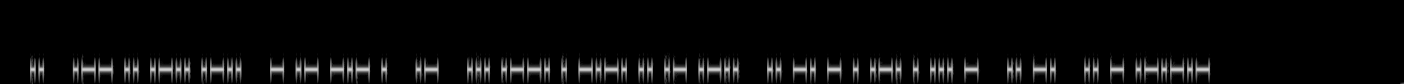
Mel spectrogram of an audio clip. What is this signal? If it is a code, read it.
Morse code, heard as a keyed tone, about 28 wpm, 700 Hz. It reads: I WILL TAKE A SPECIAL INTEREST IN IT.
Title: Sentences from Top 1000 Words - Review Part 3 - 28wpm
